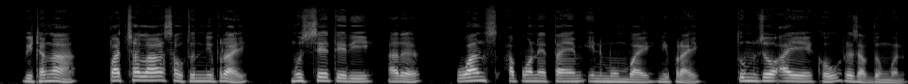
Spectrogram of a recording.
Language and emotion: Bodo, neutral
